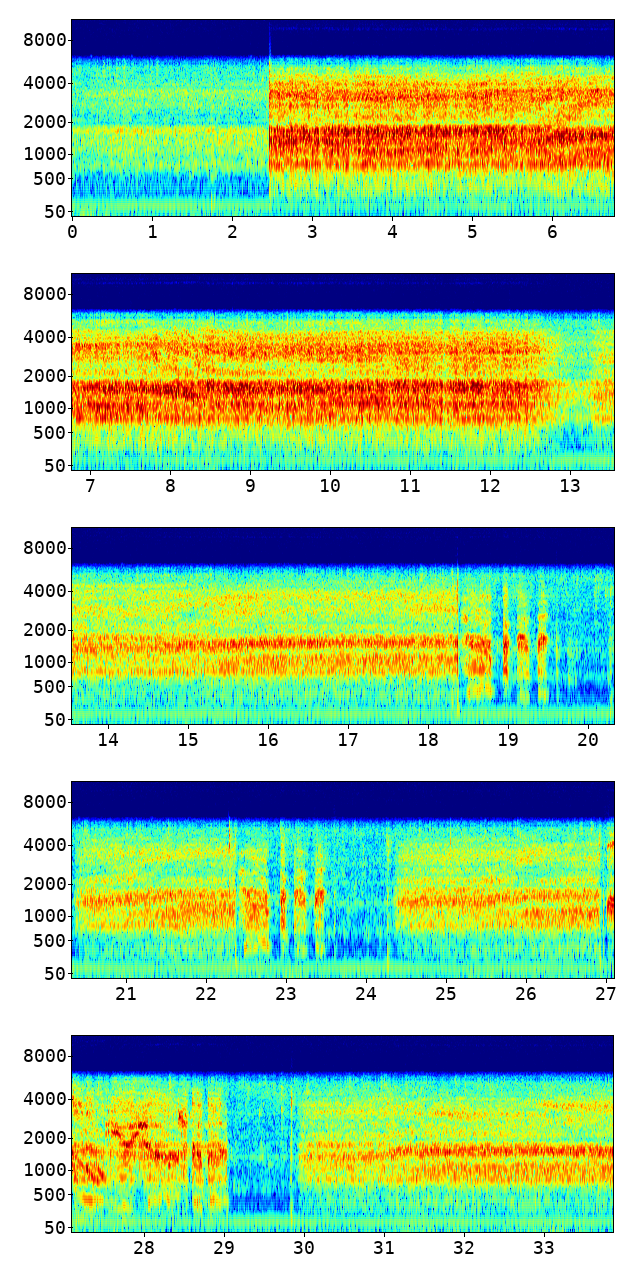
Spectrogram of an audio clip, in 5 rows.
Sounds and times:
Radio: 0:18.2 - 0:19.7, 0:21.3 - 0:23.7, 0:25.7 - 0:29.1
Speech: 0:18.4 - 0:19.6, 0:22.4 - 0:23.6, 0:27.0 - 0:29.2.

